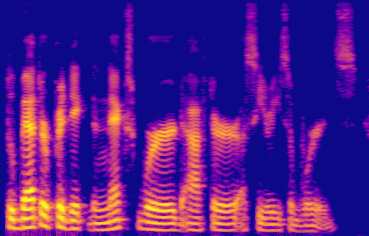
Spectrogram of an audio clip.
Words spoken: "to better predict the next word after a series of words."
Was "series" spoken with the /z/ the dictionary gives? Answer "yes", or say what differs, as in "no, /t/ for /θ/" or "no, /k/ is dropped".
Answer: no, /s/ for /z/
